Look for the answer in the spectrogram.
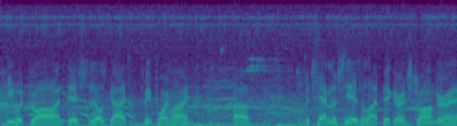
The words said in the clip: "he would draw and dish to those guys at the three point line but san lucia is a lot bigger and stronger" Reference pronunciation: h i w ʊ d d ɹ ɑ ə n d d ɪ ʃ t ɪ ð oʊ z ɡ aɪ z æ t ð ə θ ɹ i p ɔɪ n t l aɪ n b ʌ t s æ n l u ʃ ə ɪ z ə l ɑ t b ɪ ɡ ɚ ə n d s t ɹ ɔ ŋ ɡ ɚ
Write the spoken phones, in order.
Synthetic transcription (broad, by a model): h i w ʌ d d ɹ ɑ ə n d d ɪ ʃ t ɪ ð oʊ z ɡ aɪ z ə θ ɹ i p ɔɪ n t l aɪ n b ʌ t s æ n l u s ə ɪ z ə l ɑ t b ɪ ɡ ɚ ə n s t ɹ ɔ ŋ ɡ ɚ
